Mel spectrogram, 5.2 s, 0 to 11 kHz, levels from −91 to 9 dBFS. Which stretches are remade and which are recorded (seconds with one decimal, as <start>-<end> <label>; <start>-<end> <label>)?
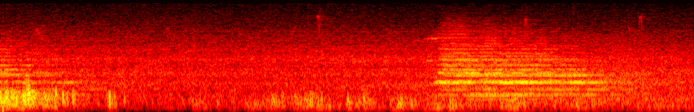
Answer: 0.0-0.8 remade; 0.8-1.3 recorded; 1.3-4.4 remade; 4.4-5.2 recorded

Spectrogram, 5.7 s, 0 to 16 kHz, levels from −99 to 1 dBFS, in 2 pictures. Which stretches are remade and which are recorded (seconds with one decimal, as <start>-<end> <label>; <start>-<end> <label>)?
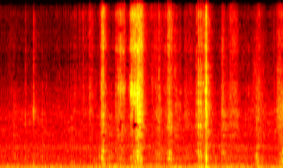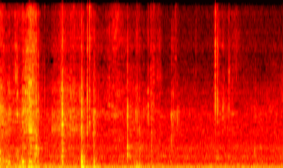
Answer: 0.0-5.7 remade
